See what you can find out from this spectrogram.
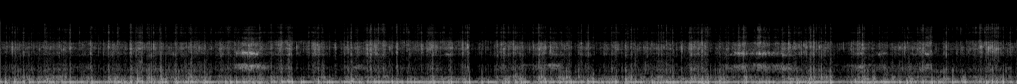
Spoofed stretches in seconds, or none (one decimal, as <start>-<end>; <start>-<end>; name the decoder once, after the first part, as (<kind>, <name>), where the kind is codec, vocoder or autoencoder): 0.0-10.2 (autoencoder, DAC-VAE)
